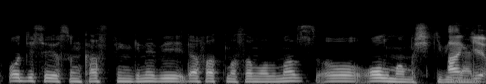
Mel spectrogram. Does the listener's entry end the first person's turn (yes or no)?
yes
